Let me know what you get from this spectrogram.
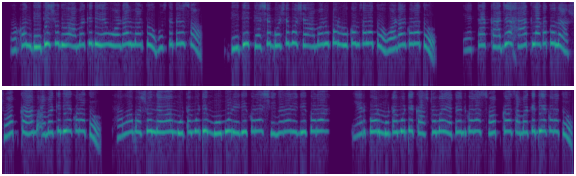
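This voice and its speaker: Casting: defiant, mocking young cartoon wife, extremely high squeaky voice, rattling along. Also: female voice, steady tone, rapid-fire, dry recording, clean studio sound. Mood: aggrieved, scheming. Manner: scolding, mocking, bossy. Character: brash, defiant young wife who schemes and threatens. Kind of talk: comedy cartoon dub.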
